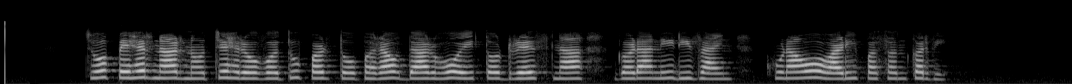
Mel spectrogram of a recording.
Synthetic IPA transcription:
d͡ʒopɛɦɛɾnaɾnot͡ʃɛɦɾoʋəd̪ʱupəɽt̪obʱəɾaʋd̪aɾɦojt̪oɖɾesna | ɡəɽaniɖid͡ʒain | kʰuɽ̃aoʋaɽipəsə̃nd̪̚kəɾʋi

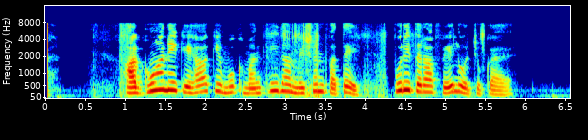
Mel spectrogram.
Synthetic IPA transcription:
aːɡʊãnekɪɦakimʊkʰmə̃nt̪ɾid̪amɪʃənfɐt̪e | puːɾit̪ɐɾafʰeːlɦoːt͡ʃʊkaɦɛː

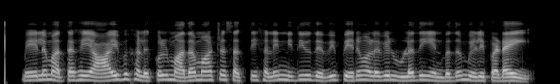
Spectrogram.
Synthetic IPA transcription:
meːlɯmɐt̪ːɐɣɐjɐaːjʋɯɣɐɭɯkːɯɭmɐðɐmaːʈrɐsɐk̚t̪ɪɣɐɭɪnnɪðɪjɯðɐʋipɛɾɯmɐɭɐʋɪlʊɭːɐðɯɛnbɐðɯmʋɛɭɪpːɐɽɐɪ

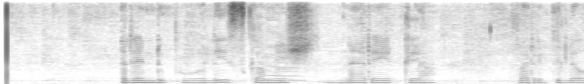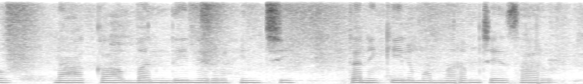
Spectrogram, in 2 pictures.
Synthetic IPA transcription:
ɾe̞ɳɖupoːliːskɐmiʂnɐɾeːʈlɐ | pɐɾid̪ilo̞ːnaːkaːbɐnd̪iniɾʋɐhiɲt͡ʃit̪ɐnikiːlumɐmːɐɾɐmt͡ʃɛːʃaːɾu

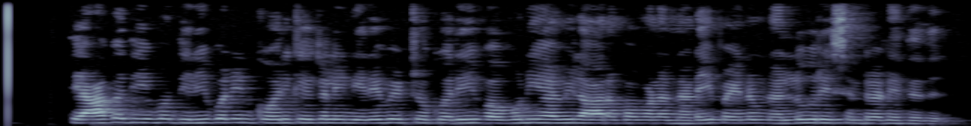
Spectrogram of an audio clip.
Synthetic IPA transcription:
t̪jaːɣɐd̪iːʋɐd̪ɪlɪbɐnɪnkoːɾɪkːɐɪɣɐɭɐɪnɪɾɐɪʋeːʈrɐkɔɾiʋɐʋɯnɪjaːʋɪlaːɾɐmbɐmaːɭɐnɐɽɐɪpɐjɐnɯmnɐlːuːɾɐɪsɛndrɐɽɐɪnd̪ɐðɯ

